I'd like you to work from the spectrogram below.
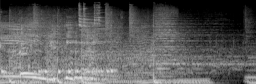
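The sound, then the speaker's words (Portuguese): Wine glasses clink together in a toast, a bright ringing touch heard amid a lively, cluttered mix of voices and room noise. “vamos lá então a mais um brinde, planejamento, viagem à Itália com as gurias do vinho. Opa, tchim! tchim.”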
